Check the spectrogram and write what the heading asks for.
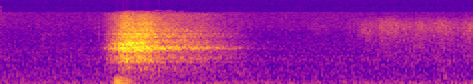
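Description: A short, soft breathy exhale, like a sigh, about half a second in, fading within about half a second over faint room tone.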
